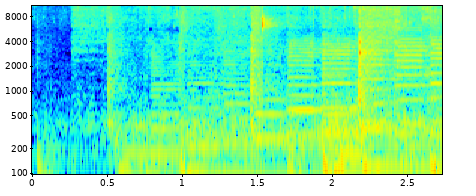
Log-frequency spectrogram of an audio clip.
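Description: Onions frying in a pan in Algerian home cooking, a steady close sizzle with faint stirring scrapes, no talking.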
